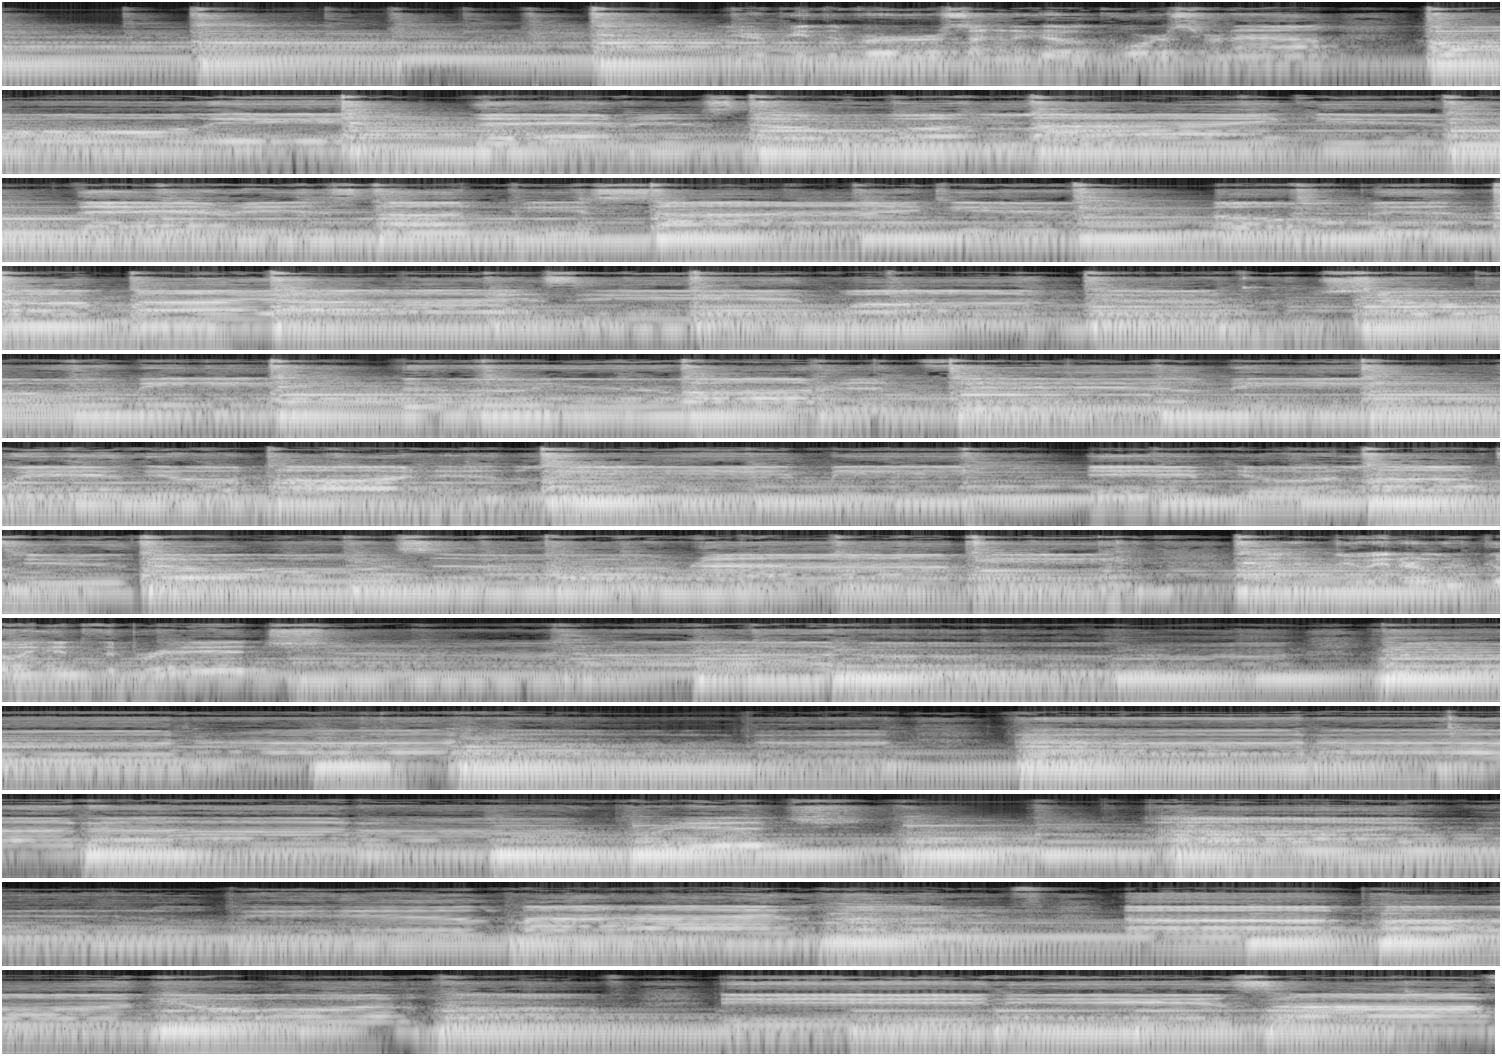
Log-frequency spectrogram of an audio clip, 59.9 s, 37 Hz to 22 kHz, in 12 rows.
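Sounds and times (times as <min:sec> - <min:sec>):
classical guitar strumming: 0:00.0 - 0:59.9
man singing: 0:02.0 - 0:59.9.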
